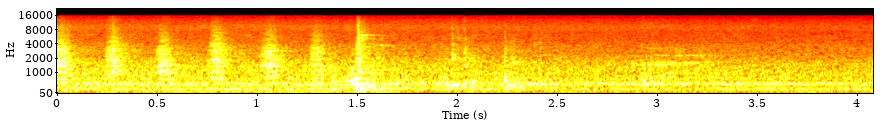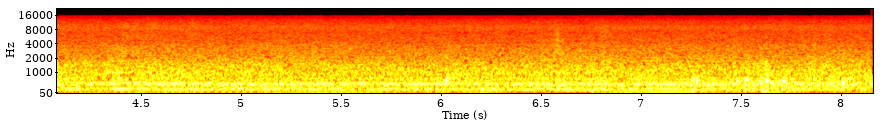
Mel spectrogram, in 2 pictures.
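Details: Honey bees at a hive removal in an old home under renovation in Donna, Texas, where the queen was found; a steady colony hum with rapid tapping and scraping clicks in the first seconds.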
